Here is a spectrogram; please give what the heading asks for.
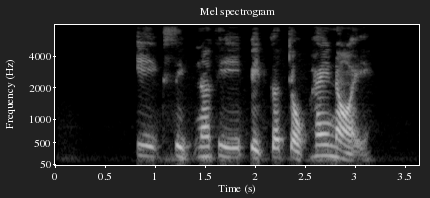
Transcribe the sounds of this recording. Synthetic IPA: ʔiː˨˩k̚si˨˩p̚naː˧t̪ʰiː˧pi˨˩t̪̚ka˧t͡ɕo˨˩p̚ɦa˥˩jnɔ˨˩j

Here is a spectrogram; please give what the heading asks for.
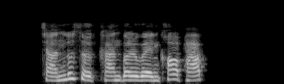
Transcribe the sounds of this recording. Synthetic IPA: t͡ɕʰa˦˥nɾuː˦˥sɯ˨˩kʰːaː˧nbɔː˧ɾi˦˥weː˧nkʰɔː˥˩pʰa˦˥p̚

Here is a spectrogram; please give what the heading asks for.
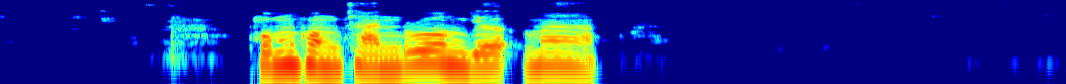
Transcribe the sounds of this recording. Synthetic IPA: pʰo˩˦mkʰɔː˨˩˦ŋt͡ɕʰa˦˥nɾu˥˩əŋjɤ˦˥ʔmaː˥˩k̚

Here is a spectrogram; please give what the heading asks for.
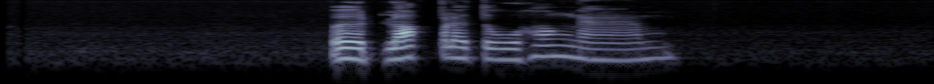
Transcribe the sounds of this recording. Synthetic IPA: pɤː˨˩t̪̚lɔ˦˥k̚pɾa˧t̪uː˧ɦɔ˥˩ŋnaː˦˥m

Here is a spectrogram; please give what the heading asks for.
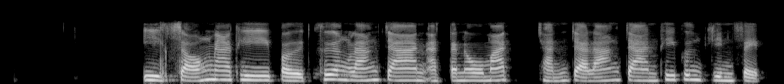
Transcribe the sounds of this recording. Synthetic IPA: ʔiː˨˩k̚sɔː˩˦ŋnaː˧t̪ʰiː˧pɤː˨˩t̪̚kʰɾɯ˥˩əŋlaː˦˥ŋt͡ɕaː˧nʔa˨˩t̪ːa˧noː˧ma˦˥t̪̚ | t͡ɕʰa˦˥nt͡ɕa˨˩ɾaː˦˥ŋt͡ɕaː˧nt̪ʰiː˥˩pʰɯ˥˩ŋkʰi˧nse˨˩t̪̚

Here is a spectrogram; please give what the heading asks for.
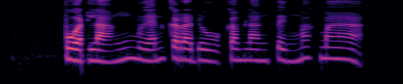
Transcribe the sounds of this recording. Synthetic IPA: pu˨˩ət̪̚la˩˦ŋmɯ˩˦ənkɾa˧duː˨˩kːa˧mla˧ŋt̪ɯ˧ŋmaː˥˩k̚maː˥˩k̚

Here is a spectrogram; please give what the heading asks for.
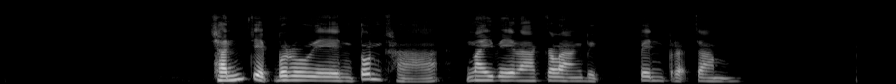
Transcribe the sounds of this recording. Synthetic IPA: t͡ɕʰa˦˥nt͡ɕe˨˩p̚bɔː˧ɾi˦˧weː˧nt̪o˥˩nkʰaː˩˦ | na˧jweː˧laː˧klaː˧ŋdɯ˨˩k̚ | pe˧npɾa˧t͡ɕa˧m

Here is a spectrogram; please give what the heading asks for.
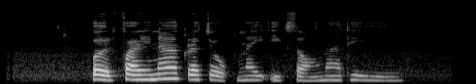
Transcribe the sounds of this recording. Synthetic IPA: pɤː˨˩t̪̚fa˧jnaː˥˩kɾa˧t͡ɕo˨˩k̚na˧jʔiː˨˩k̚sɔː˩˦ŋnaː˧t̪ʰiː˧

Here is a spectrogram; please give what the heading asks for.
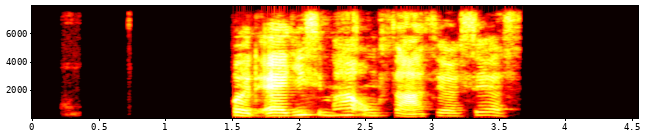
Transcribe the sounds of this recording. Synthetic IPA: pɤː˨˩t̪̚ʔɛː˧jiː˥˩si˨˩p̚haː˥˩ʔo˧ŋsaː˩˦seː˧si˥˩əs

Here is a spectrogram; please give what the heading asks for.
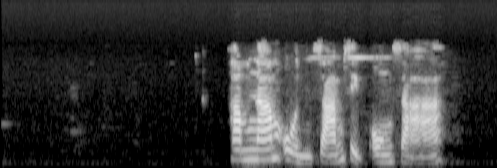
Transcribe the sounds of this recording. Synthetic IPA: t̪ʰa˧mnaː˦˥mʔu˨˩nsaː˩˦msi˨˩p̚ʔo˧ŋsaː˩˦

